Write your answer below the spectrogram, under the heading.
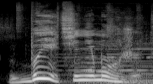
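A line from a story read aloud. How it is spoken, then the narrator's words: Loud joyful innkeeper exclamation. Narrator (Russian): воскликнул тот трактирщик громко и радостно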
